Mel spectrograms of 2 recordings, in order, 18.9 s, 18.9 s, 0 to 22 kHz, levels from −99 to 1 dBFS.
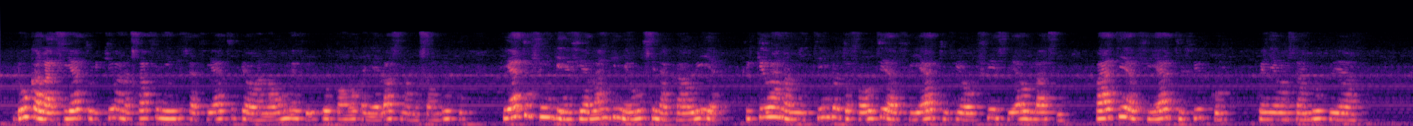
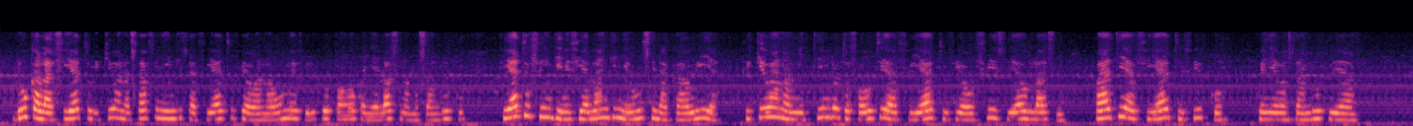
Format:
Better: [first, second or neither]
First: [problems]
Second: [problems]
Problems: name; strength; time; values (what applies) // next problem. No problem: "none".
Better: second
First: room echo; dies away in 0.4 s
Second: none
